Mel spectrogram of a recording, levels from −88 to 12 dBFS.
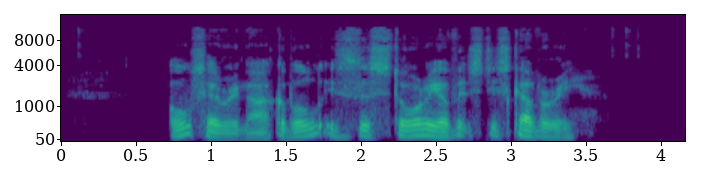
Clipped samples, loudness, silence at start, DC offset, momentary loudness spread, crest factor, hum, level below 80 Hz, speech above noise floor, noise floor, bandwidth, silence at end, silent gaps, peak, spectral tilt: under 0.1%; -29 LUFS; 0.75 s; under 0.1%; 8 LU; 22 dB; none; -64 dBFS; 47 dB; -76 dBFS; 11.5 kHz; 0.65 s; none; -10 dBFS; -4.5 dB/octave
